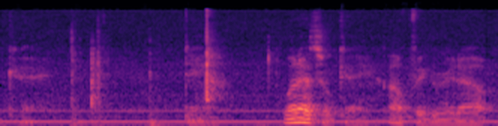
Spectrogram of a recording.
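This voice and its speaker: A man's voice: low voice, animated, a little slow. A man hosting a live broadcast in casual talk, his voice ringing with a heavy cave-like echo. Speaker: livestream host. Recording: echoey room with faint hum.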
